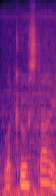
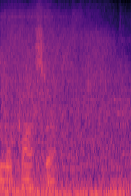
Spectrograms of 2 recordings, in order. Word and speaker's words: Locusta: How do you say her name? Lacusta? Lacusta? Yeah, that's how she says it, but I keep saying Lacosta.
